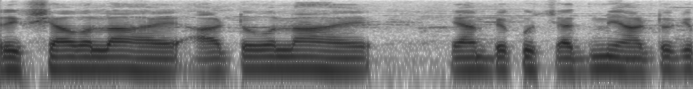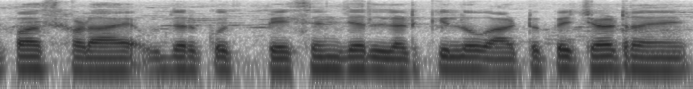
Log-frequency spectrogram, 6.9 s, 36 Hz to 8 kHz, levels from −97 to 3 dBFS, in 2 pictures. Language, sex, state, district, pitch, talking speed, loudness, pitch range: Hindi, male, Punjab, Pathankot, 125 Hz, 215 wpm, -17 LUFS, 115-125 Hz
